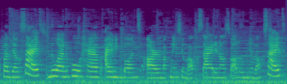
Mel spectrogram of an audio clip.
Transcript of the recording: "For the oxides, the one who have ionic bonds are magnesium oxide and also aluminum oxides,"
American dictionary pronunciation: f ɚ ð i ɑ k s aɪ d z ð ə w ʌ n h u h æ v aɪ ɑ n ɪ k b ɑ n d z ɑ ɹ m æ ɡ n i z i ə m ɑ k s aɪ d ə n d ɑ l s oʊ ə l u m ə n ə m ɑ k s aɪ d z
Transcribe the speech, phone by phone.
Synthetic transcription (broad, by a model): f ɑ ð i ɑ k s aɪ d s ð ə w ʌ n h u h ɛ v aɪ ɑ n ɪ k b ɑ n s ɑ ɹ m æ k n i s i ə m ɑ k s aɪ d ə n ɑ l s oʊ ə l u m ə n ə m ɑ k s aɪ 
